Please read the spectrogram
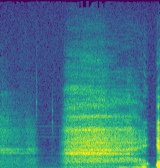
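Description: A man breathing audibly between sentences: a faint breath, then a louder breath lasting about a second.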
